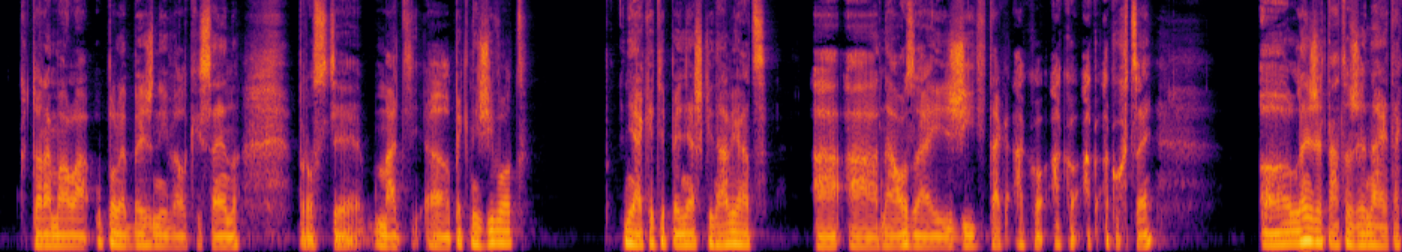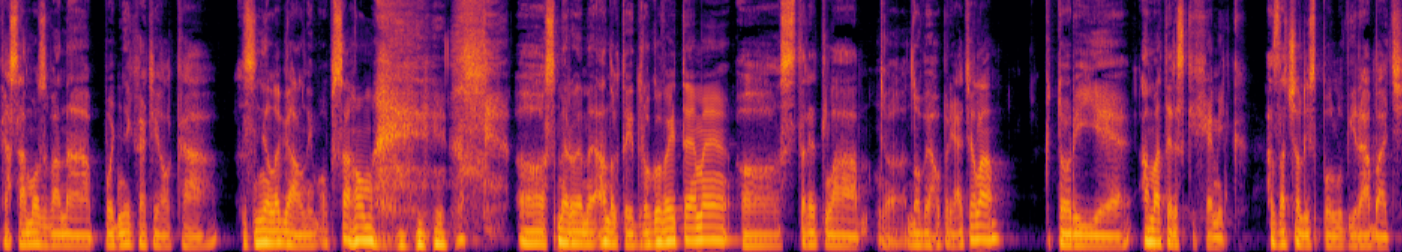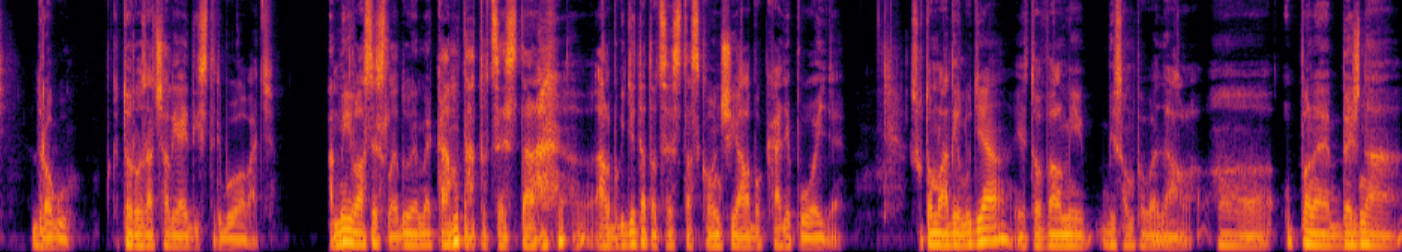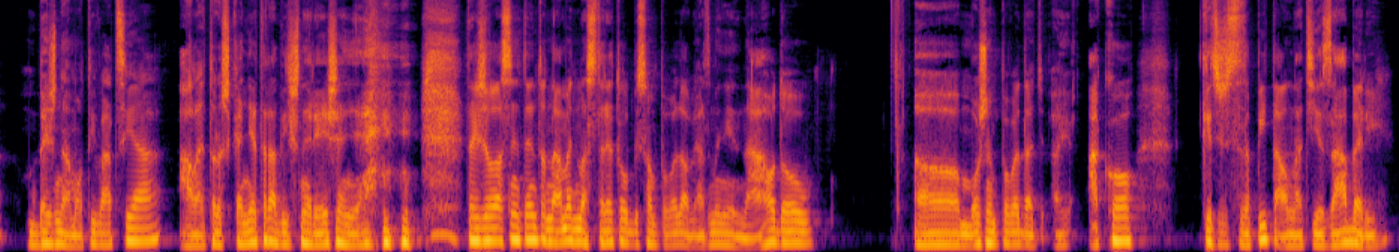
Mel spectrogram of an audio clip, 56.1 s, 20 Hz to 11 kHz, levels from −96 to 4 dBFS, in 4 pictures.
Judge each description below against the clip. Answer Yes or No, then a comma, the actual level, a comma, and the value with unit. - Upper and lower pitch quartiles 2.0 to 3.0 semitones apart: No, average, 4.5 semitones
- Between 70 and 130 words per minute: Yes, average, 125 wpm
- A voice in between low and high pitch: No, very low, 95 Hz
